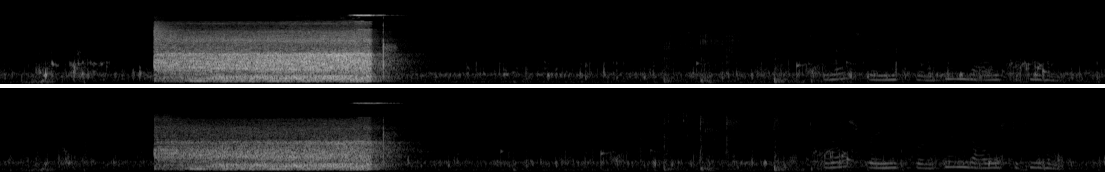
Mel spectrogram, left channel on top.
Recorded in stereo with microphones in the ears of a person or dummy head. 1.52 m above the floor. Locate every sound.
1.5 s a siren: 50° left (ahead or behind), 2 m; by 3.7 s 40° left (ahead or behind), 1.1 m
3.8 s a clap: 35° left (ahead or behind), 0.5 m
6.6 s running footsteps: 30° right (ahead or behind), 3.5 m; by 8.1 s 15° right (ahead or behind), 2.5 m
8.2 s a woman speaking: 70° right (ahead or behind), 1.8 m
